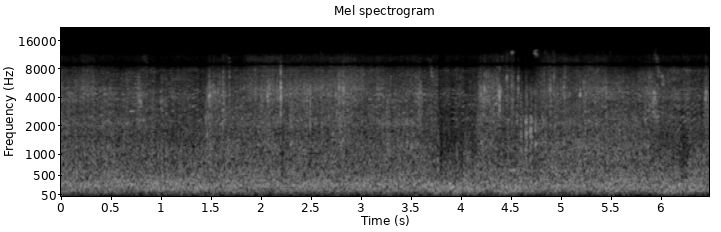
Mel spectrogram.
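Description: Wind buffeting the camera microphone and mountain-bike tyres rolling fast over a hard-packed dirt trail. The rush is a steady roar with scattered small clicks and rattles from the bike.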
